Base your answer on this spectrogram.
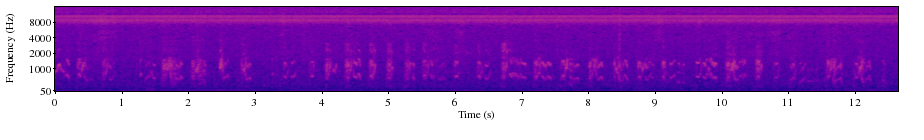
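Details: Guinea pig uttering a steady run of short, rapid squeaky pulses, repeated several times a second in bursts, with a constant faint hiss behind.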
